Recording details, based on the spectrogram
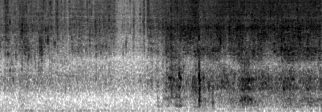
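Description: Tap water runs into a modified ice-chest sink as a duck is washed, starting as a softer trickle and then turning into a louder, fuller splashing gush about halfway through, steady and close.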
